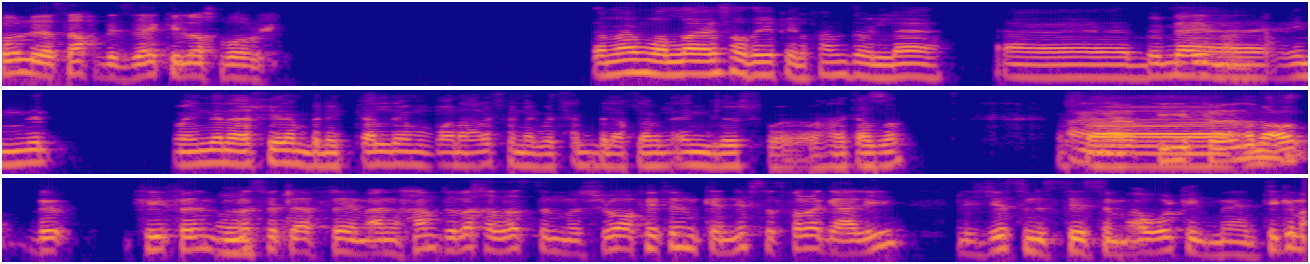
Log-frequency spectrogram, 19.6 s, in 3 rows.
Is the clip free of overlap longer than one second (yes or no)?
no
